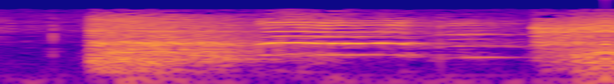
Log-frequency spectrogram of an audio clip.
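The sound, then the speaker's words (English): A gunshot is fired at a target near a palm tree in a wartime scene: a sudden loud blast with a sustained noisy tail, then a second sharp burst near the end. “Get behind me now. I'll take a pot shot at it.”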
